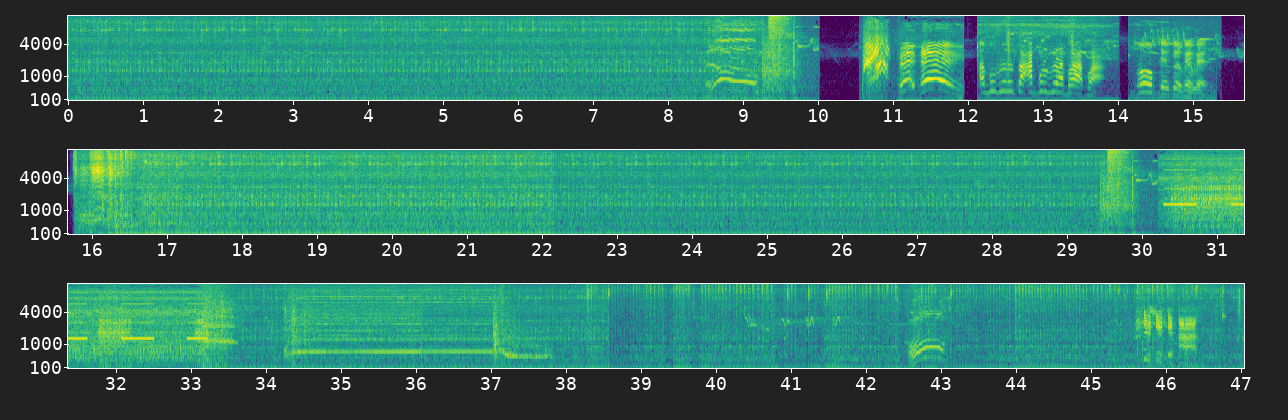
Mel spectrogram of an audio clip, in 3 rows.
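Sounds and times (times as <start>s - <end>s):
small engine running: 0.0s - 10.0s, 15.8s - 47.0s
short beeps: 30.3s - 33.6s.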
